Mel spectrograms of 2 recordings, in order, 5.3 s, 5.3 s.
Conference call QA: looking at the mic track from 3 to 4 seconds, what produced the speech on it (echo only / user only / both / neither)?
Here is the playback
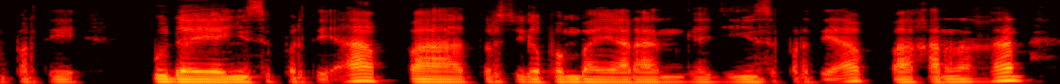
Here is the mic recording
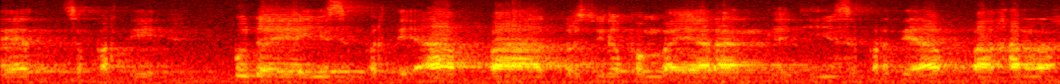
echo only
